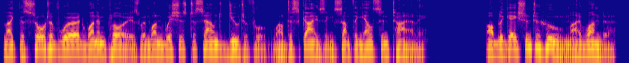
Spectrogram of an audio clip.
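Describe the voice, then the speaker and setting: Man playing a very deep, measured police inspector. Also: very animated, no room sound, studio quality, full character voice. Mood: low, pondering. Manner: measured, dryly wry, formal. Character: mild, courteous, shrewd male police inspector.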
